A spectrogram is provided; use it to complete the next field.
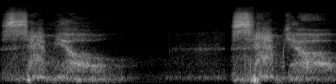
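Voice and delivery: soft whispered call of the name. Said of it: "I think I'll do it as a whisper this time".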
